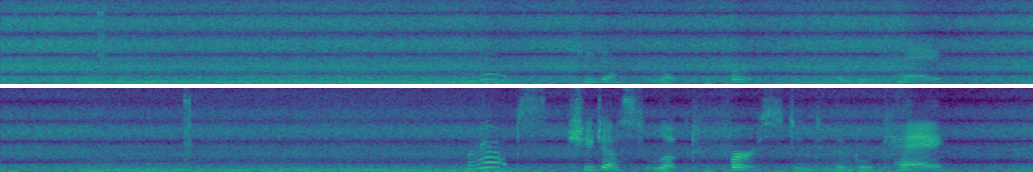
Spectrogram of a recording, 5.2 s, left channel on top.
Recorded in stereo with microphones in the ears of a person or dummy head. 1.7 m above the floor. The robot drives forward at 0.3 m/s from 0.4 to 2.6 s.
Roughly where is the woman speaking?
Right.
